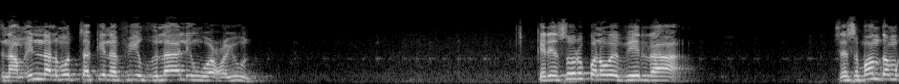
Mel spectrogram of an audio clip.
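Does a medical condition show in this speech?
No.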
